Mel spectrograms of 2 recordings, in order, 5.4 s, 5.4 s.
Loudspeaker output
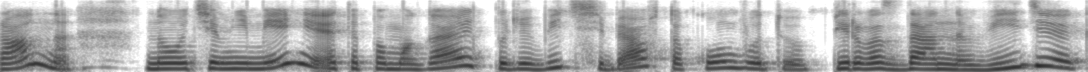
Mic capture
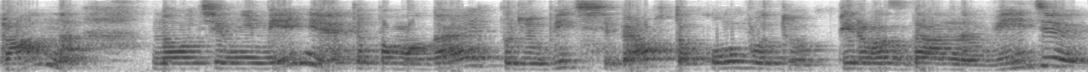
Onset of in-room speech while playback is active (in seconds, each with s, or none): none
